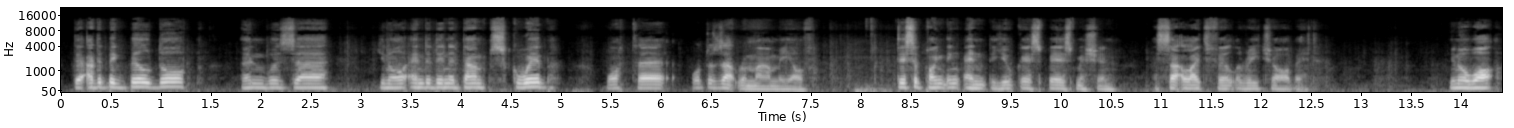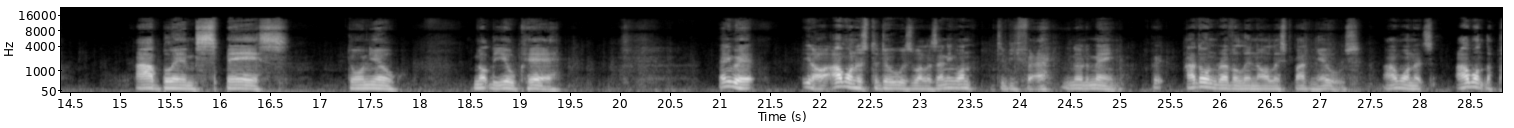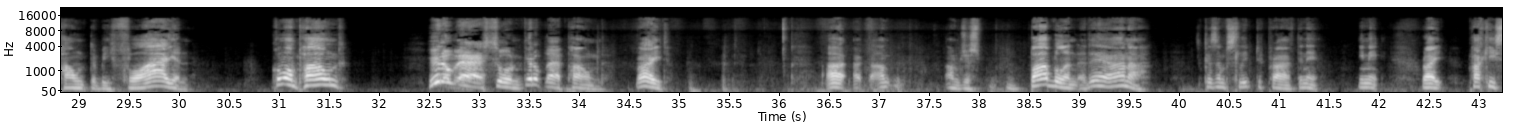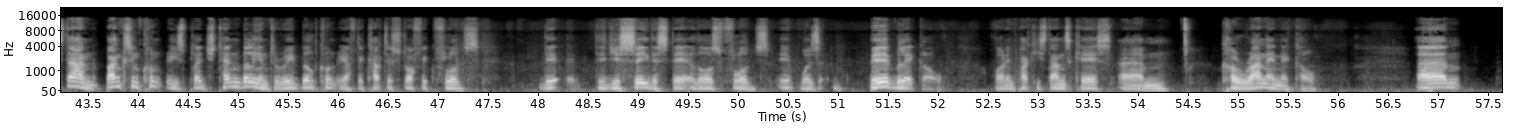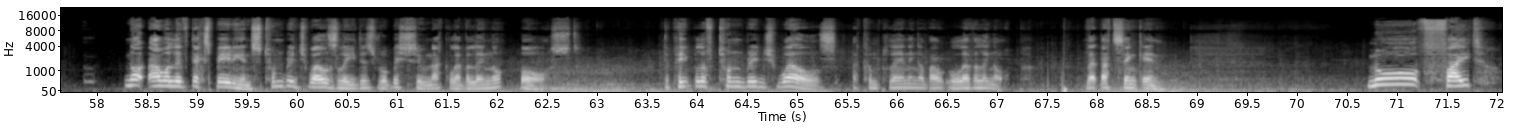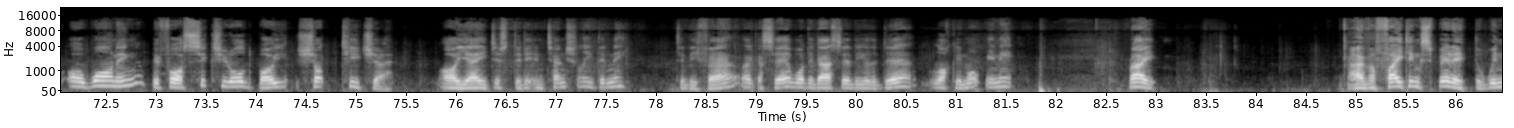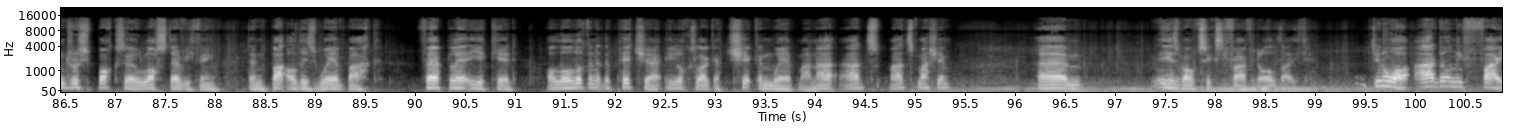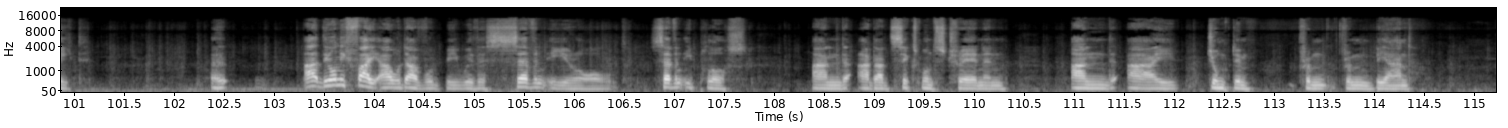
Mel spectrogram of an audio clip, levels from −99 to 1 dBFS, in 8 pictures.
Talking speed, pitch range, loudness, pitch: 150 wpm, 100-155 Hz, -22 LUFS, 125 Hz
